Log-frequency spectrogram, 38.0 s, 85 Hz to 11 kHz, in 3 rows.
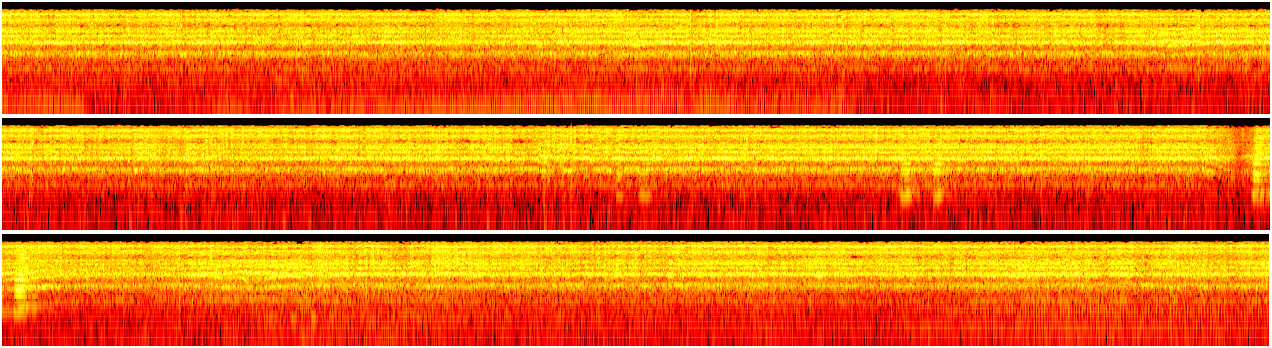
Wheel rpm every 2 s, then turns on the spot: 160, 160, 160, 160, 160, 160, 160, 160, 160, 160, 160, 160, 130, 160, 160, 160, 160, 160, 160.
none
